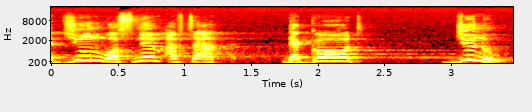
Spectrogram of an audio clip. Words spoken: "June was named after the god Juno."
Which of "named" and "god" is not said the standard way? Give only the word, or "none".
named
